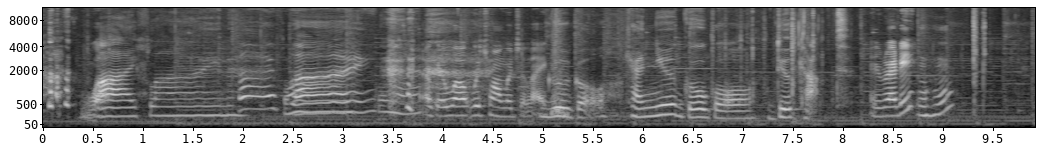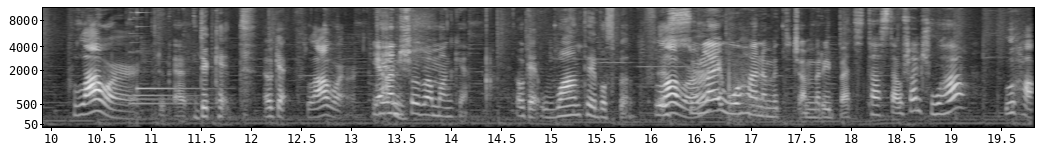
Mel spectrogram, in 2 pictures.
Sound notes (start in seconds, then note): 6.7 Amharic; 10.4 Amharic; 13.3 speaking Amharic; 16.8 speaking Amharic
